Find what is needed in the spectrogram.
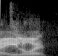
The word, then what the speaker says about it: Eloy: Yeah, Eloy.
